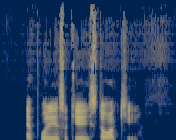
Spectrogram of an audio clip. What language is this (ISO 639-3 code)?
por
